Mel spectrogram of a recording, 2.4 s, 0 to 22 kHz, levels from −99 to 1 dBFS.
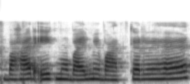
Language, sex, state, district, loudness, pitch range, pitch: Hindi, female, Chhattisgarh, Raipur, -12 LUFS, 225-240 Hz, 235 Hz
